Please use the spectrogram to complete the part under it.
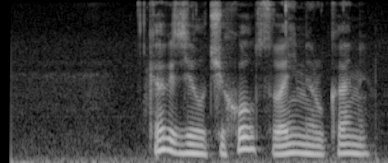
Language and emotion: Russian, neutral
